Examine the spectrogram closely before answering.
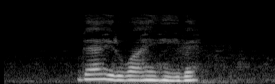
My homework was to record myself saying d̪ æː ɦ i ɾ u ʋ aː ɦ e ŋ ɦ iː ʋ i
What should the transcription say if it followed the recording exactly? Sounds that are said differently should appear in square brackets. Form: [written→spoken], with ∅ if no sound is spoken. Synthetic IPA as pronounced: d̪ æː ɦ i ɾ u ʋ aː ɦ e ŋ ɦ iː ʋ [i→e]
